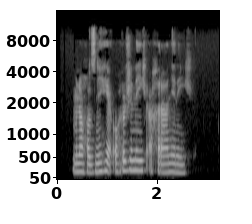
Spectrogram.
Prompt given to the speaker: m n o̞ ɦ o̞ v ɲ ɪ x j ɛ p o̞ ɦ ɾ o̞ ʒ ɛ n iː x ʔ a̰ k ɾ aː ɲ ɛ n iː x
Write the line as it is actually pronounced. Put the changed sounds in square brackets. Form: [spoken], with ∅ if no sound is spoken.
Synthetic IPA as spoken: m n o̞ ɦ o̞ [z] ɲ ɪ x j ɛ [ʔ] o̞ ɦ ɾ o̞ ʒ ɛ n iː x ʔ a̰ [x] ɾ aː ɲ ɛ n iː x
